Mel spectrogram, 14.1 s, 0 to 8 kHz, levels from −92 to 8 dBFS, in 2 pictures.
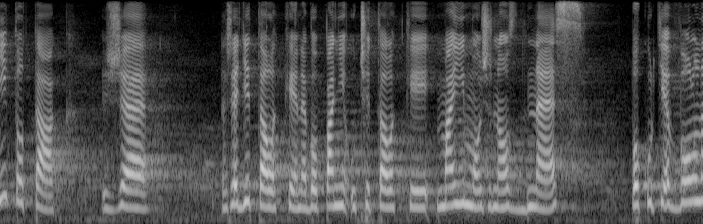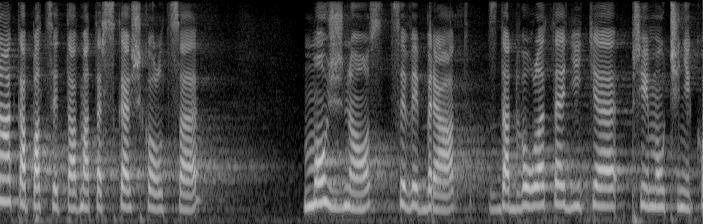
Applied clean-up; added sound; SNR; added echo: none; none; none; none.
